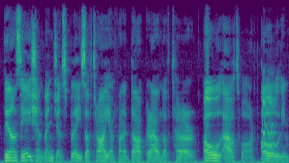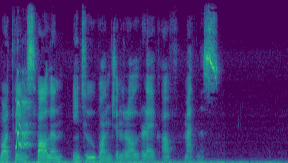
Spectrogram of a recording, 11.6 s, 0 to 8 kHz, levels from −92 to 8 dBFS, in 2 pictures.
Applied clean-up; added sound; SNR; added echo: none; Animal; 3 dB; none.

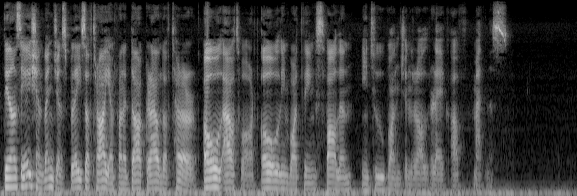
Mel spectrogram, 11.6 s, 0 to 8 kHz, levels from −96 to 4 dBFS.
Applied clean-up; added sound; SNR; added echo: none; none; none; none.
